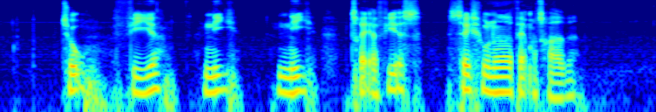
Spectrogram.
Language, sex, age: Danish, male, 32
